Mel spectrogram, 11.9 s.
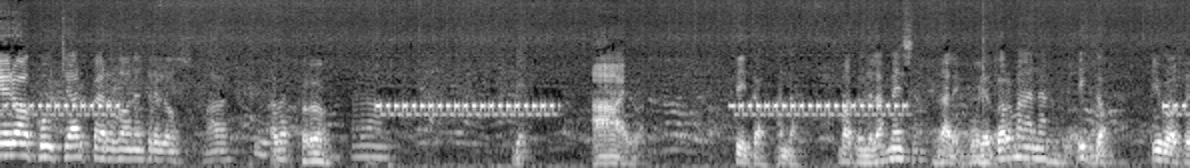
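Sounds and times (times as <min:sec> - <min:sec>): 
telephone ringing at a grill restaurant: 0:00.0 - 0:01.7, 0:03.6 - 0:05.8, 0:07.3 - 0:09.3, 0:11.5 - 0:11.8
speech: 0:00.0 - 0:04.0, 0:05.1 - 0:06.5, 0:07.4 - 0:11.8.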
